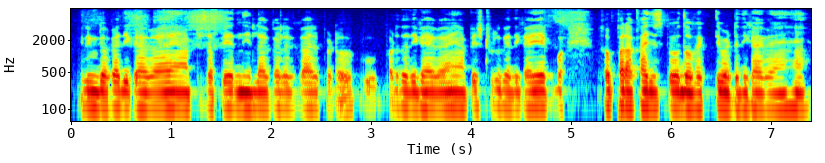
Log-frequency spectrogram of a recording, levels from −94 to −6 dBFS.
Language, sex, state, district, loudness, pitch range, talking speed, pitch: Hindi, male, Bihar, Araria, -20 LUFS, 105-110 Hz, 310 wpm, 105 Hz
